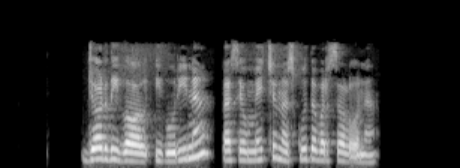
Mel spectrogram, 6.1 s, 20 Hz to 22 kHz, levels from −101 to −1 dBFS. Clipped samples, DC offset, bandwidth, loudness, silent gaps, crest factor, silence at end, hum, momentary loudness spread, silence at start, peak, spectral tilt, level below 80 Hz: under 0.1%; under 0.1%; 8 kHz; -17 LUFS; 2.86-2.95 s; 18 dB; 1.15 s; none; 9 LU; 1.1 s; -2 dBFS; -3.5 dB/octave; -68 dBFS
